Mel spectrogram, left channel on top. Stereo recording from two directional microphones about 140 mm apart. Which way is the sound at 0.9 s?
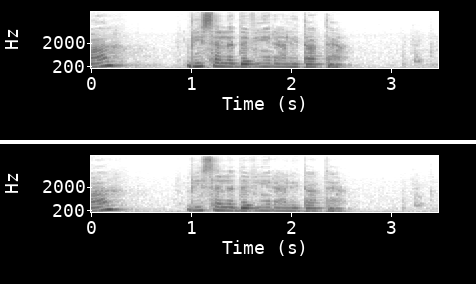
40° left (ahead or behind).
